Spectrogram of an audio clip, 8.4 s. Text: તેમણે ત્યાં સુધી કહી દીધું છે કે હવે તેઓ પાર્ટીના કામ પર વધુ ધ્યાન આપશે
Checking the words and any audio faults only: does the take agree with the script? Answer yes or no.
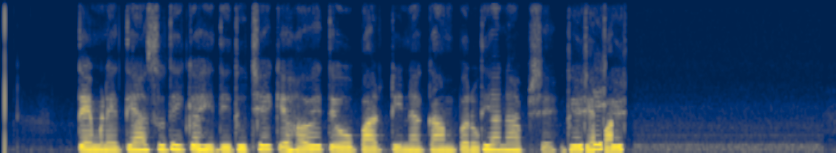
no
